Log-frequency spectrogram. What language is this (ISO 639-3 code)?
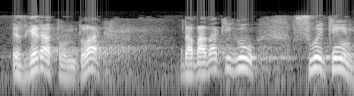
eus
